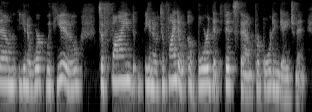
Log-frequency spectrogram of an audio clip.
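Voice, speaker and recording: A woman speaks in a slight Southern US accent, her tone dark, mellow and somewhat breathy. She keeps a moderate pace with hardly any pauses. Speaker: business executive. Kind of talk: podcast interview.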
